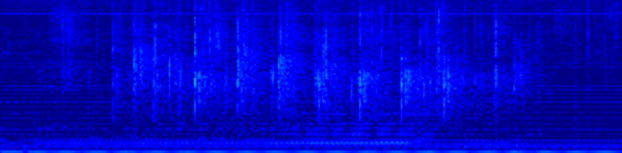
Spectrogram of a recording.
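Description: Faint, scattered clapping from a congregation, several claps a second, over a steady low hum and a soft held keyboard note.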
